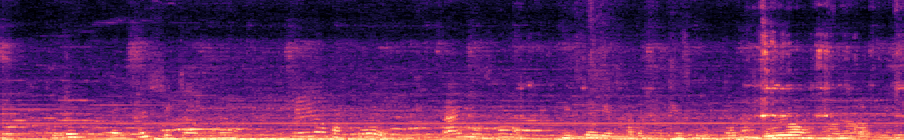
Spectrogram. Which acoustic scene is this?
cafe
